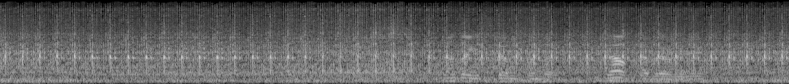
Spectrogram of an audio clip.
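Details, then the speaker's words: Ford 7.3 Power Stroke diesel on a moderately cold start, heard at the passenger side: steady idle with a light, sharp tick near two per second that comes and goes. Intermittent knock, cause not confirmed. "7.3 liter Power Stroke. Some weird noises. This is the passenger side."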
